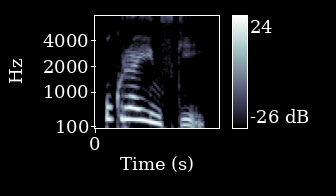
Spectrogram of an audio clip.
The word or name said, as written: ukrainskii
